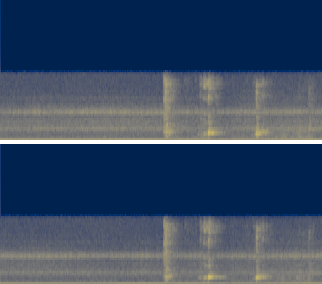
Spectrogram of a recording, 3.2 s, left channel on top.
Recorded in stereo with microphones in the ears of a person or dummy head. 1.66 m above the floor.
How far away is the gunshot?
No gunshot in this recording.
